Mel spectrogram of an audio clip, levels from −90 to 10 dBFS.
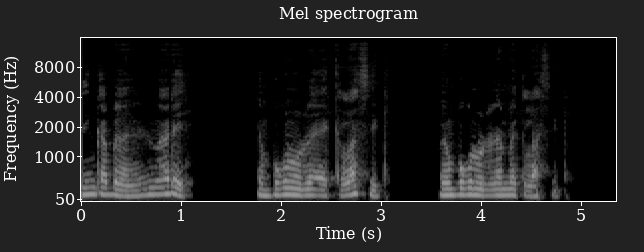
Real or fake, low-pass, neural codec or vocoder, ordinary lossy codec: real; 14.4 kHz; none; none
